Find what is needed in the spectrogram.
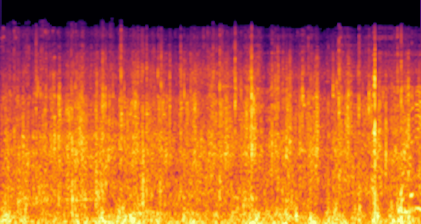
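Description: Footsteps of players running on dirt, with gear rattling: a dense, irregular run of thuds and clicks.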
